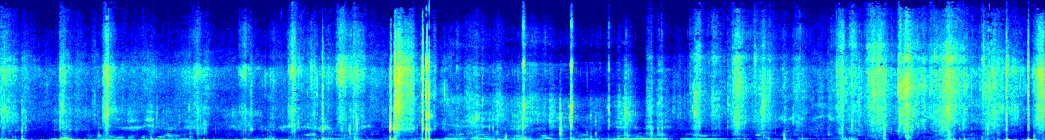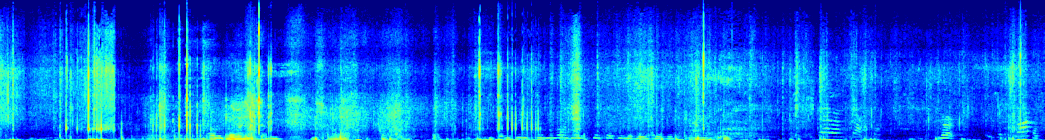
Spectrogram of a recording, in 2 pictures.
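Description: Footsteps on a forest path covered in dry leaves, in many short irregular steps, with people's voices talking at times.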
